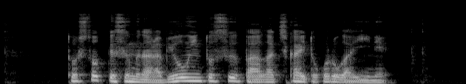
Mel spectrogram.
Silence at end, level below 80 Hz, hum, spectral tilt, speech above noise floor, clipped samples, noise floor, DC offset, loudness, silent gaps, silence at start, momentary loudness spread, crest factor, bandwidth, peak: 0.8 s; -46 dBFS; none; -7 dB/octave; 50 dB; under 0.1%; -72 dBFS; under 0.1%; -23 LUFS; none; 0.7 s; 8 LU; 16 dB; 11.5 kHz; -8 dBFS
